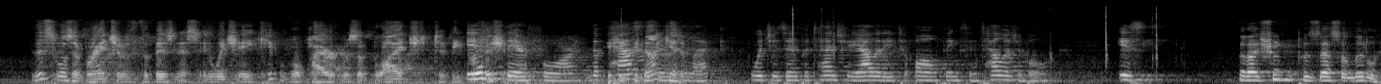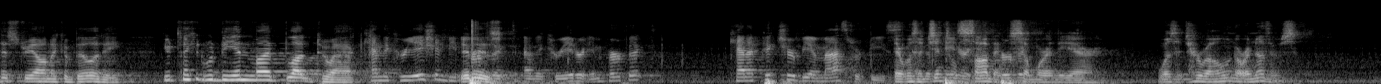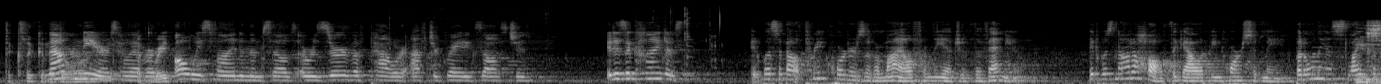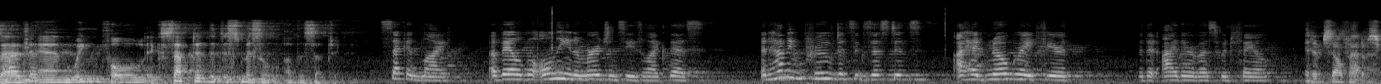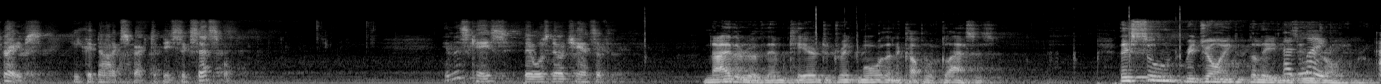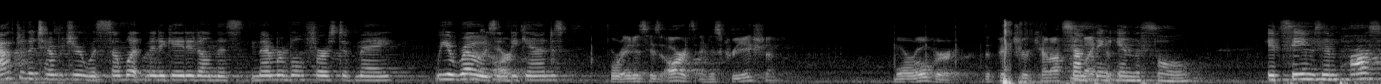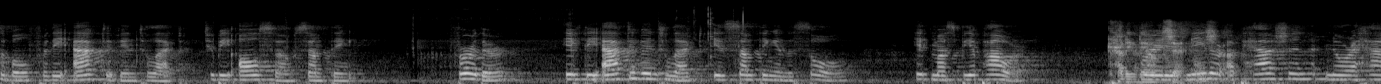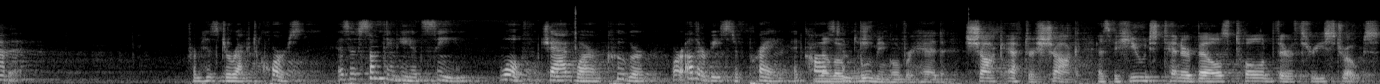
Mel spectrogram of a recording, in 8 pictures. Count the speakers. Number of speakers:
8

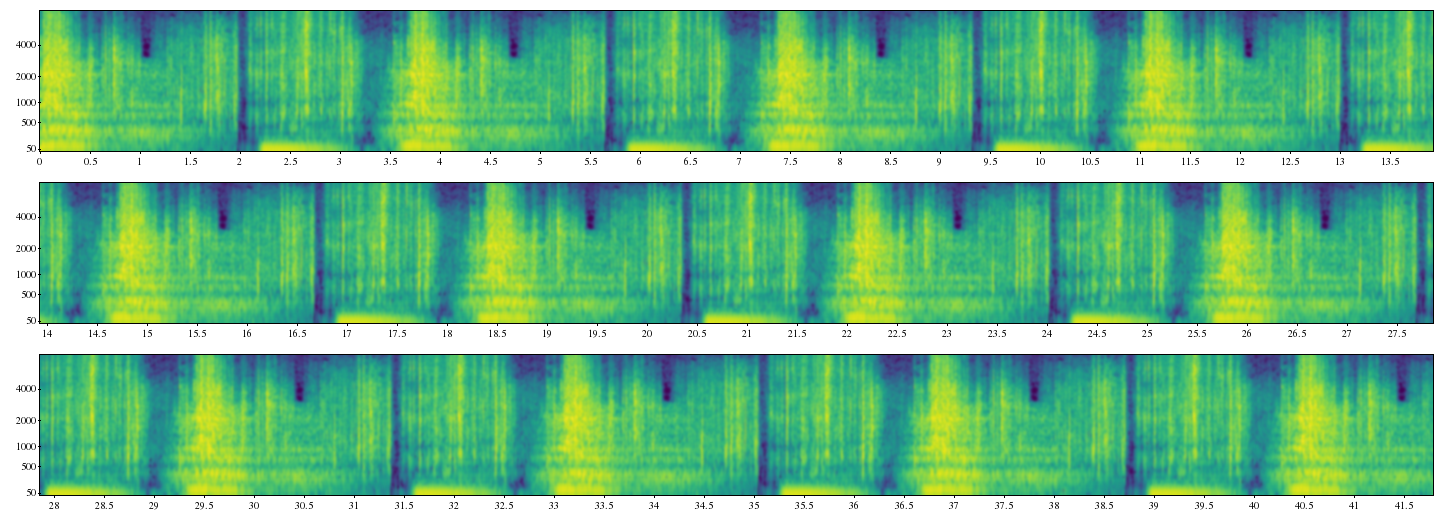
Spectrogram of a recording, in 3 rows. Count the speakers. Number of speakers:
0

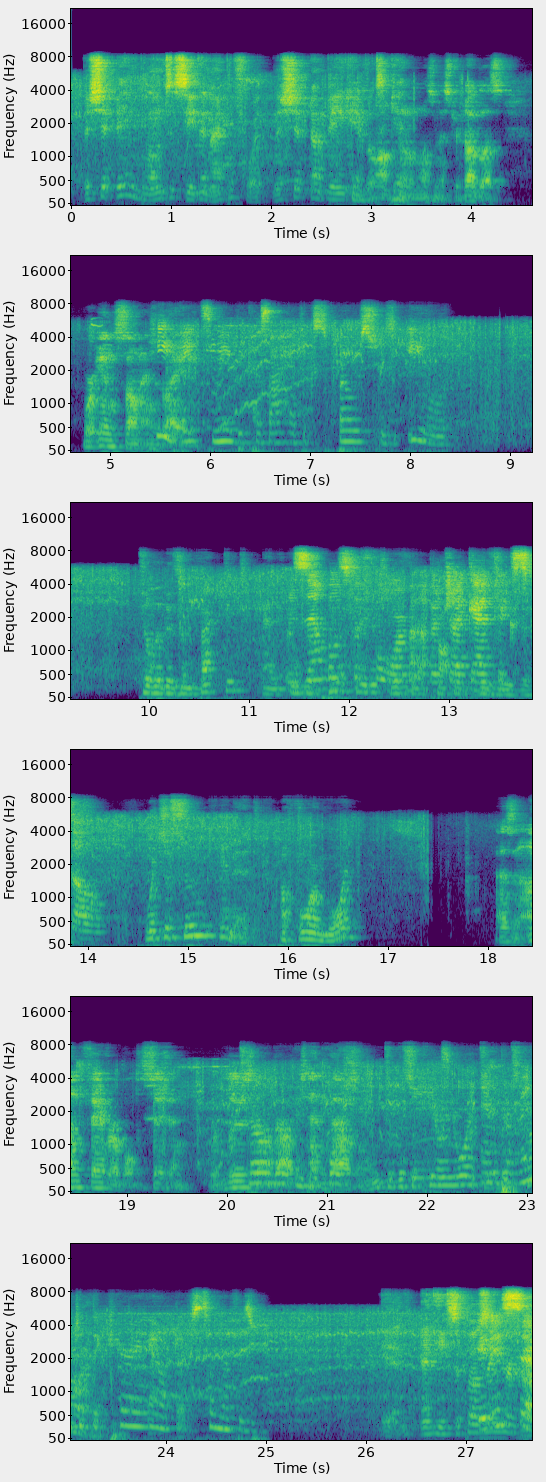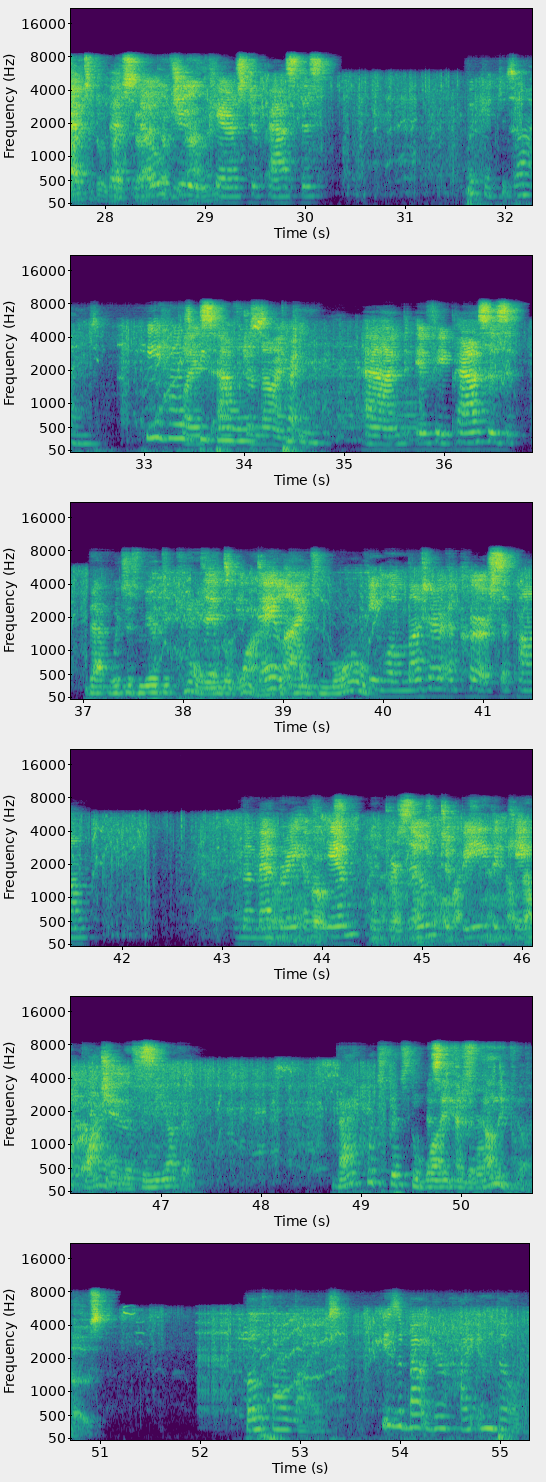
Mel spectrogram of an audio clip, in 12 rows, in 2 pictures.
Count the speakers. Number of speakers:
5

